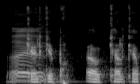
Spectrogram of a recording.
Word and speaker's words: Quelques: Spell it. – Q-U-E-L-Q-U-E-S. Quelque? – Quelque.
